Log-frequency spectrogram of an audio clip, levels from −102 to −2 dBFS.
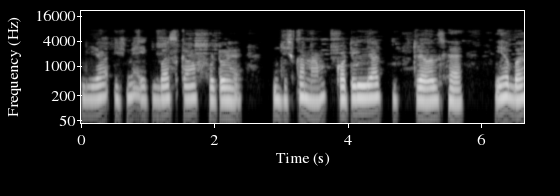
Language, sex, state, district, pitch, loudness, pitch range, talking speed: Hindi, male, Bihar, Purnia, 165 Hz, -26 LUFS, 155-180 Hz, 135 wpm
